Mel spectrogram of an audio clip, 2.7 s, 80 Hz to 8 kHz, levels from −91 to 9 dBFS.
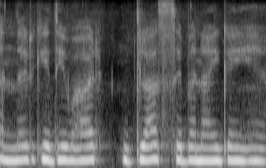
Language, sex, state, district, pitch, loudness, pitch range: Hindi, female, Uttar Pradesh, Lucknow, 230 Hz, -14 LUFS, 225-235 Hz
